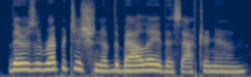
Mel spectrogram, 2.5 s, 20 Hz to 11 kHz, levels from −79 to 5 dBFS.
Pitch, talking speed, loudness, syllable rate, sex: 215 Hz, 215 wpm, -17 LUFS, 6.8 syllables/s, female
